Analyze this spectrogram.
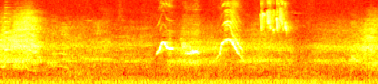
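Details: Common blackbird, a male, singing from the top of a plum tree; two clear fluted, arching whistles a second apart, followed by a thin high twittering flourish, with soft distant birdsong behind.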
